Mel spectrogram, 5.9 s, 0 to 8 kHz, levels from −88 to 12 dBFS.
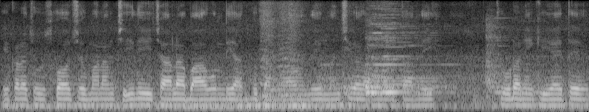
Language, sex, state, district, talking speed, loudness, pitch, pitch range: Telugu, male, Andhra Pradesh, Visakhapatnam, 120 wpm, -16 LUFS, 120 Hz, 120-125 Hz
